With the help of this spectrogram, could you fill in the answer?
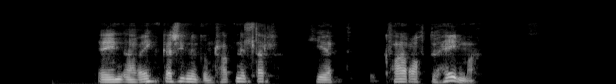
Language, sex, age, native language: Icelandic, male, 50-59, Icelandic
